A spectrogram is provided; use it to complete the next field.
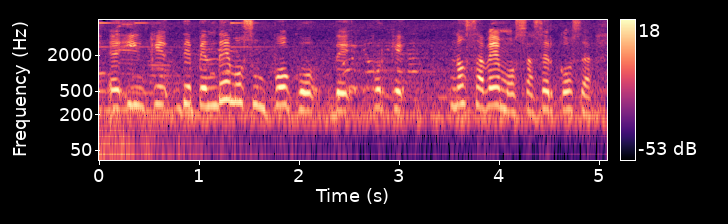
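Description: Against noticeable background noise, a woman with a high pitch speaks at a fairly slow pace with ordinary pitch variation. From Canary Islands, Spain. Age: 30s. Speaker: touring cyclist and feminist blogger. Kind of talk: interview.

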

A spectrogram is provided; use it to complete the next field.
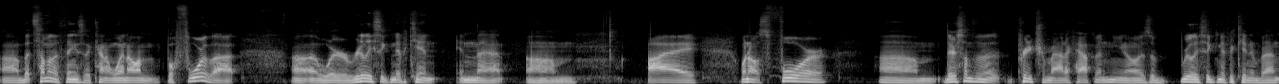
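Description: A man with an American accent has an ordinary speaking voice at a fairly low pitch with ordinary pitch variation. The recording is very clean, with a silent background. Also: moderate pace. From Texas, Sugar Land near Houston. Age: 20s. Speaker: college ministry staff member. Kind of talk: testimony. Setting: at home.

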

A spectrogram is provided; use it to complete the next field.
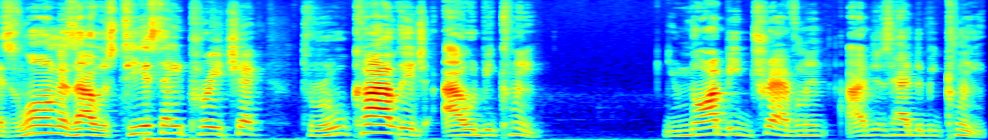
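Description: Speaking at a moderate pace with an American accent, this animated voice has a bright, sharp tone, ordinary pitch variation and big swings in loudness, captured in a very clean recording against a silent background. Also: man, fairly high pitch for a man. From Washington State, US. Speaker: podcast host, college student. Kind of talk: casual storytelling monologue. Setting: home studio.

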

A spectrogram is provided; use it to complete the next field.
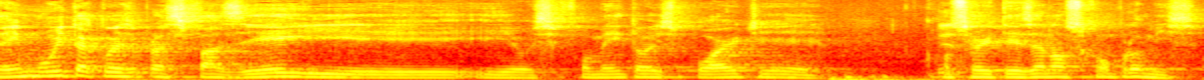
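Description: A fairly high-pitched man talks at a moderate pace, his intonation fairly even, with audible room echo and noticeable background noise around him. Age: 30s. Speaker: mayor-elect, businessman. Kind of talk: casual interview. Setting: live podcast studio.

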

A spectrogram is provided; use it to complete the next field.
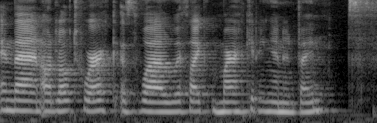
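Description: A woman with a Cork accent, with audible room echo. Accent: Cork Irish. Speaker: podcast co-host. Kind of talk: casual chat. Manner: animated.

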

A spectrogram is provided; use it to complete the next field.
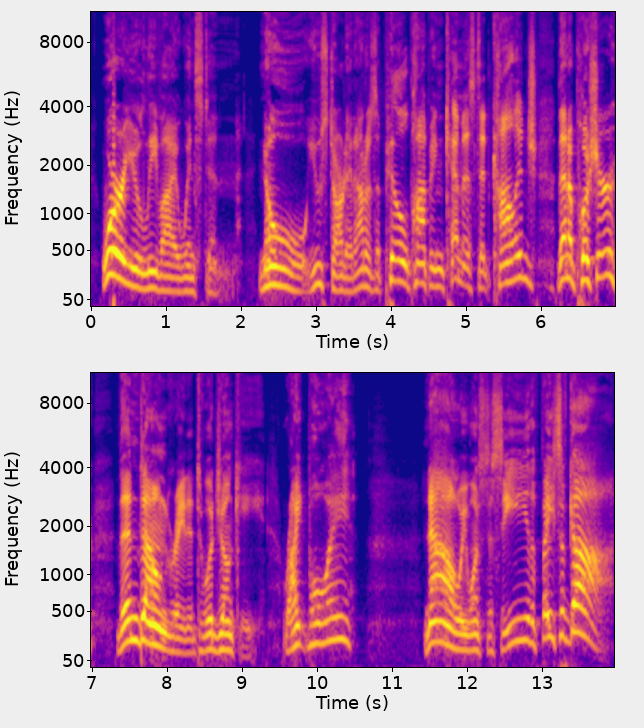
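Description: Over a silent background in a very clean recording, a man speaks at a fairly slow pace and high pitch. His pitch swings very widely, and his loudness swings a lot too. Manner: calm, sermonizing, menacing.

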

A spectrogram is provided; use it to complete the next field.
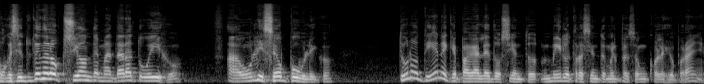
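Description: This man has a plain, everyday voice with a fairly high pitch. He talks at a fairly quick pace with lively intonation. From Dominican Republic, Santo Domingo. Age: 50s. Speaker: actor. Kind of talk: casual chat.

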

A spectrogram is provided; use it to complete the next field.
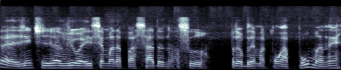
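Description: A man with an unremarkable speaking voice talks at medium pitch and a fairly slow pace. The sound is dry and close with no echo. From Brazil. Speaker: fan site editor. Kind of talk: casual chat. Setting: virtual recording session.

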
